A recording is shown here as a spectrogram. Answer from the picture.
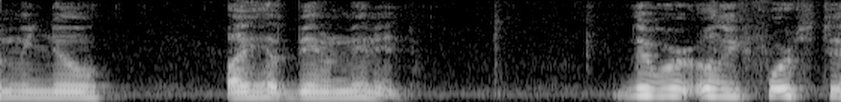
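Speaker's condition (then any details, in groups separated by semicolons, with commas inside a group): Cerebral palsy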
